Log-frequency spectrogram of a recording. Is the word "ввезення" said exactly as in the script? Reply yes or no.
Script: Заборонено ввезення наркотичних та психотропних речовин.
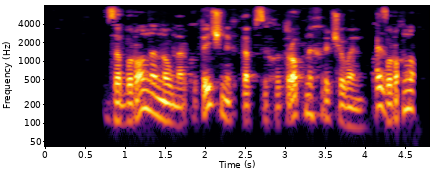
no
